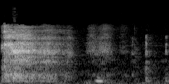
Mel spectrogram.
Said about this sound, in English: Just breathing in and like tilting my laptop, so a few squeaks.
